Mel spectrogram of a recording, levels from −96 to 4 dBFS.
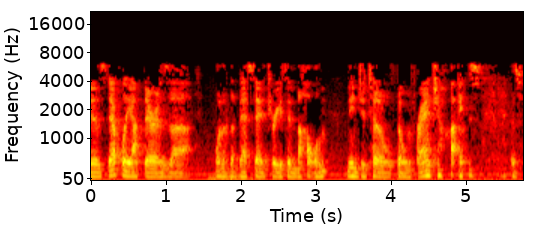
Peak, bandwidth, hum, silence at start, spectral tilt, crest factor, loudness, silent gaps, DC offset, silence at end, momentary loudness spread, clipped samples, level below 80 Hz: -10 dBFS; 6.6 kHz; none; 0 s; -4.5 dB/octave; 18 dB; -28 LUFS; none; 0.2%; 0 s; 10 LU; under 0.1%; -52 dBFS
